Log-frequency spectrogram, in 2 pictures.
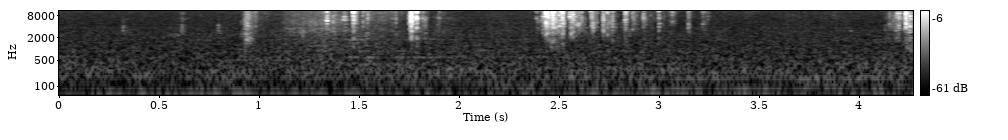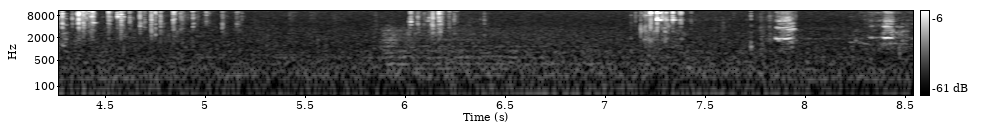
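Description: A lockpick scrapes and clicks inside a metal lock.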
